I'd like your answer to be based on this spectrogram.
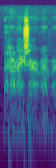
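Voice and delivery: barely voiced, very soft aside; near-silent thinking aloud; whispered aside. Real, not acted. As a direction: whisper it to yourself while trying to recall. Aside while trying to recall a name.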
